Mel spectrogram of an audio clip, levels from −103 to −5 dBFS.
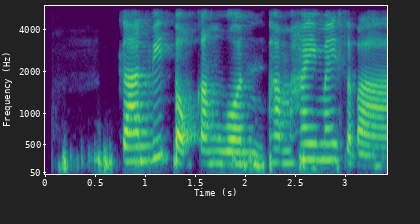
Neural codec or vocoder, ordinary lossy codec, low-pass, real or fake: autoencoder, 48 kHz, 128 numbers a frame, DAC-VAE, trained on Japanese speech; none; 5.4 kHz; fake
